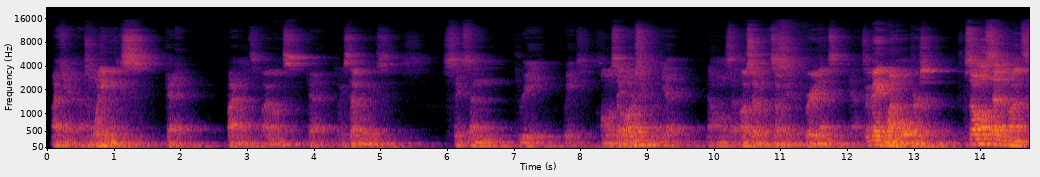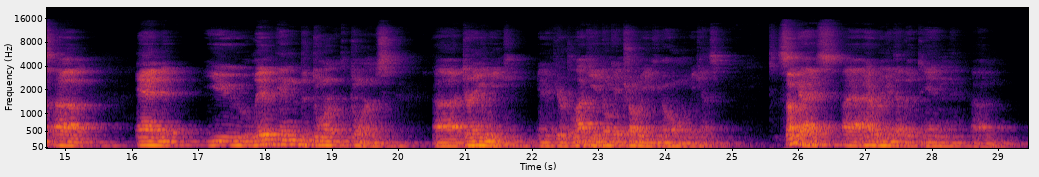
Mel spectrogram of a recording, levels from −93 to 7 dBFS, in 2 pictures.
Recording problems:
room echo; strong; dies away in 1 s
off-mic speech; far

